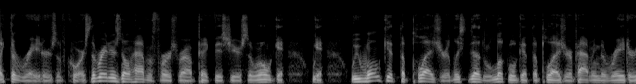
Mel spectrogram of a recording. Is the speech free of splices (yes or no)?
no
